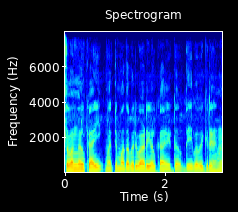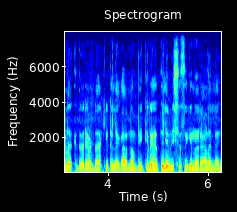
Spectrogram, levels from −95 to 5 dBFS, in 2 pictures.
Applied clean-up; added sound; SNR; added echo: none; none; none; none.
